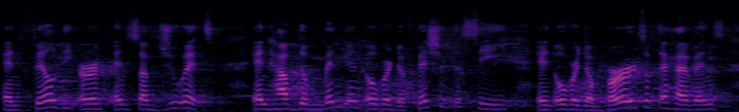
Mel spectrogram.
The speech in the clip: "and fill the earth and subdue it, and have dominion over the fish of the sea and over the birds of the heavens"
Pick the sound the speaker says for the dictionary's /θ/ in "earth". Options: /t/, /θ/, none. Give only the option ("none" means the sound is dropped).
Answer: /θ/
